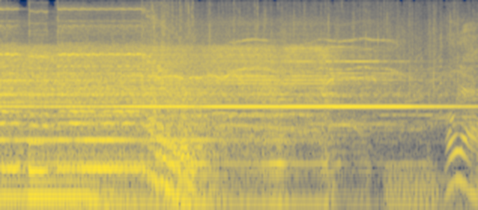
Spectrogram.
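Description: End of a live synth-rock song: a held band chord cuts off about a second in, then an analogue synth sweeps down in pitch while one steady high synth tone keeps sounding.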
